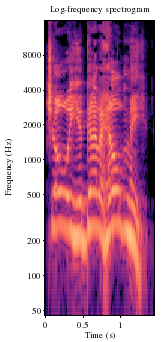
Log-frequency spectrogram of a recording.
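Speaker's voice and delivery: put-on scared little boy gasping for help; panicked boy crying out. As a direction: cry out to your big brother in terror. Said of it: "he cried out".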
